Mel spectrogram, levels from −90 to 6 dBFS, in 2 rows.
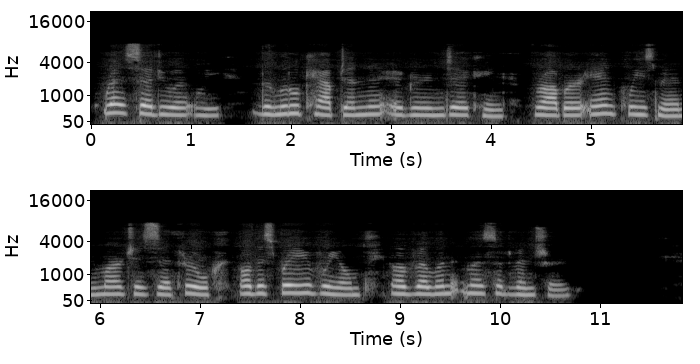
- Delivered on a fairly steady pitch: Yes, narrow, 2.3 semitones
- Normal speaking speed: No, slow, 95 wpm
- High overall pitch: Yes, high, 235 Hz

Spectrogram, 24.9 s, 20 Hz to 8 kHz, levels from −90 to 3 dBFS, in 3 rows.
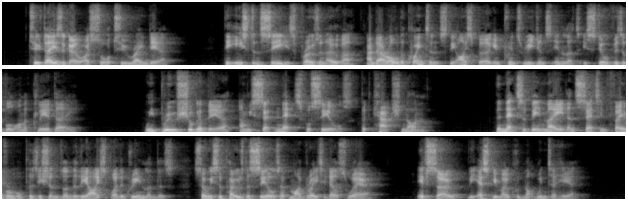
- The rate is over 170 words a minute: Yes, average, 185 wpm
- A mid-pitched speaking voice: No, low, 120 Hz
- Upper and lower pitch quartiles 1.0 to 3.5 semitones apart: No, average, 4.3 semitones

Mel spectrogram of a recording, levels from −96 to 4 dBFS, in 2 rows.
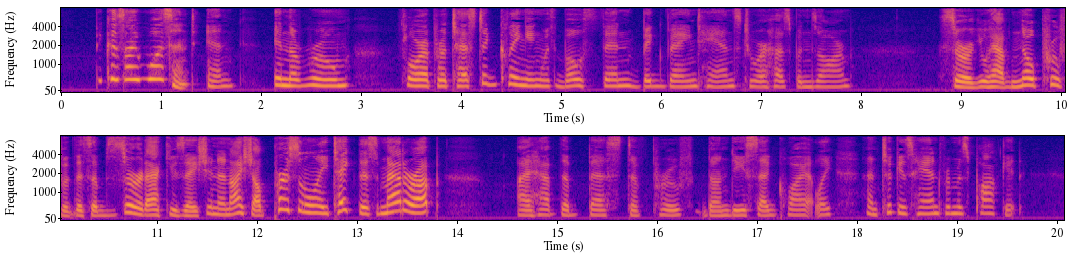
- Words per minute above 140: Yes, average, 160 wpm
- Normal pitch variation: Yes, average, 4.3 semitones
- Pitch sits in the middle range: No, high, 215 Hz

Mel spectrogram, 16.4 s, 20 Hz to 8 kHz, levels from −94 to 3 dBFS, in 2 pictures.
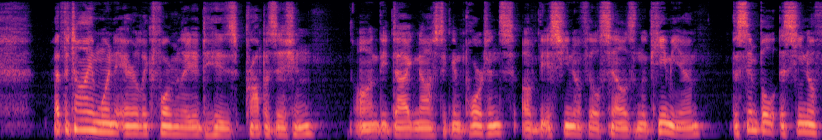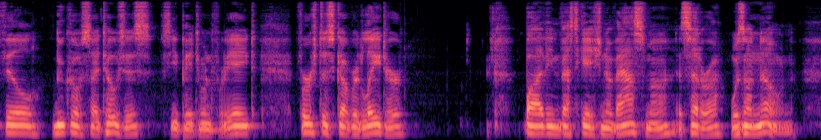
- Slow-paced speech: Yes, slow, 130 wpm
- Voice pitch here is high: No, low, 115 Hz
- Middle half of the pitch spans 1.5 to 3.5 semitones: No, average, 4.1 semitones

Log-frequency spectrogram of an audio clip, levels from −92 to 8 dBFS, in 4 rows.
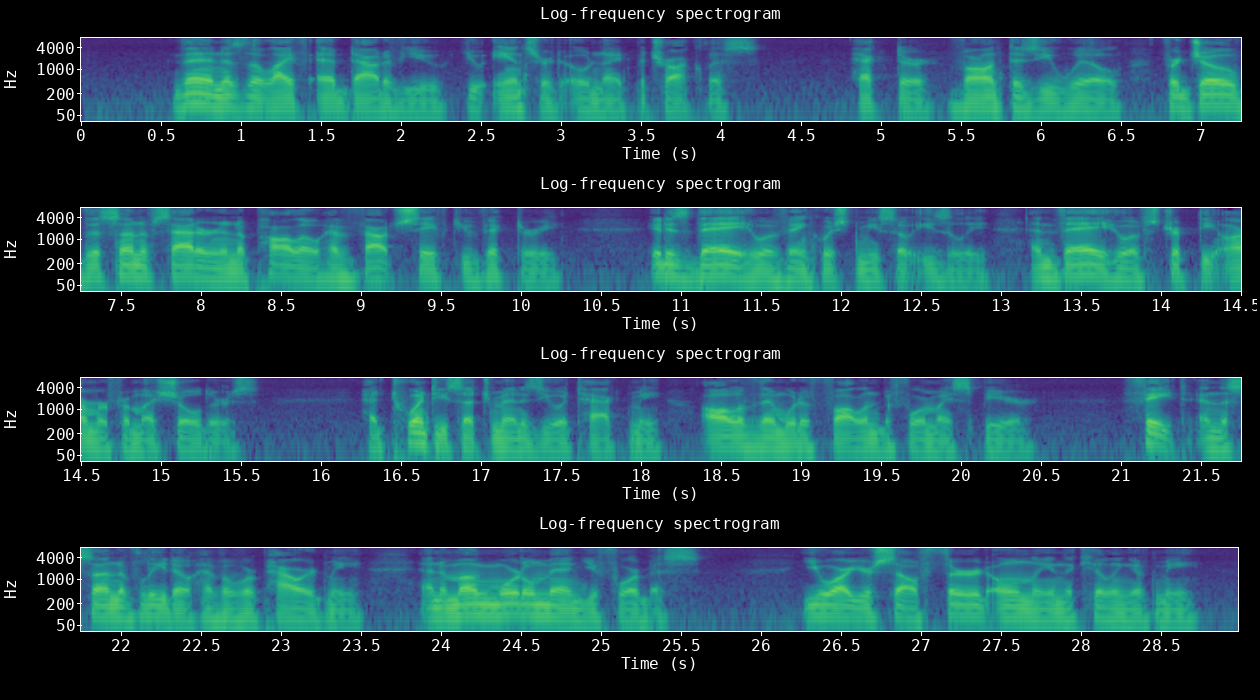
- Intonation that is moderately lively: Yes, average, 3.0 semitones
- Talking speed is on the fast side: No, average, 185 wpm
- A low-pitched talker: Yes, very low, 75 Hz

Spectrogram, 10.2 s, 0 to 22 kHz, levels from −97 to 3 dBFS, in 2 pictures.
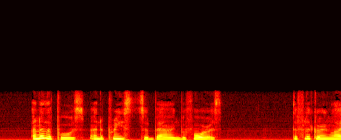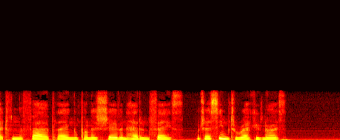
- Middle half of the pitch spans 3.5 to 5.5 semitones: No, narrow, 2.6 semitones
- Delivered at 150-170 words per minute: Yes, average, 160 wpm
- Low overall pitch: No, high, 225 Hz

